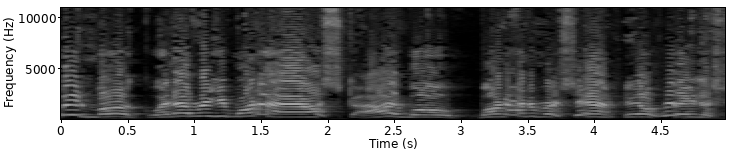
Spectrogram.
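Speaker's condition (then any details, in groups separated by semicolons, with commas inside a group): Deafness, Neurofibromatosis Type 2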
